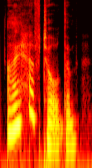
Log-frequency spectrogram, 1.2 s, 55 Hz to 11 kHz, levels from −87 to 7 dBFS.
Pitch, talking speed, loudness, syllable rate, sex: 160 Hz, 210 wpm, -18 LUFS, 4.9 syllables/s, male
